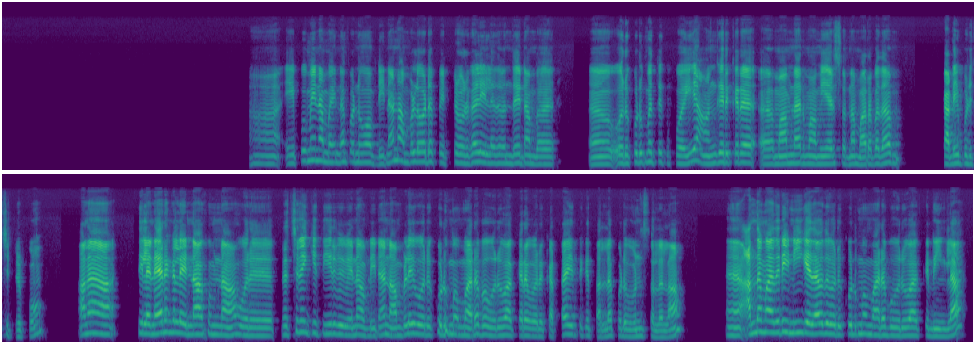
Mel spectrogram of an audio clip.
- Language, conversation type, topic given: Tamil, podcast, நீங்கள் உருவாக்கிய புதிய குடும்ப மரபு ஒன்றுக்கு உதாரணம் சொல்ல முடியுமா?
- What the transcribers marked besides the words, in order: laughing while speaking: "குடும்ப மரப"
